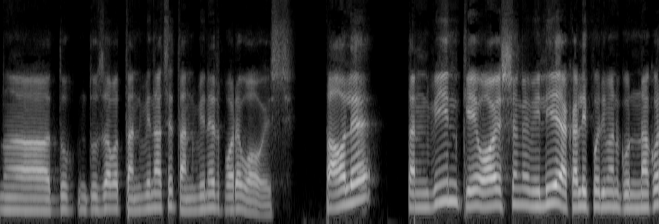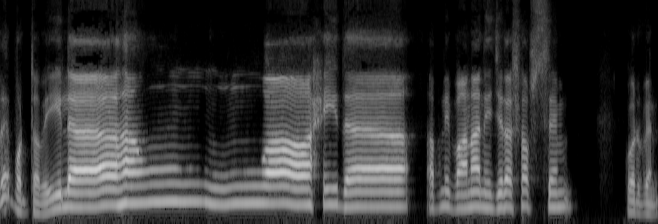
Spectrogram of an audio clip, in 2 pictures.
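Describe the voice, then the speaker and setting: A man teaching Quranic reading rules, explaining step by step and slowly drawing out recited words. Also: a little high, a bit bright, clear, resonant tone, no echo, studio quality. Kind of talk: tajweed lesson.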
